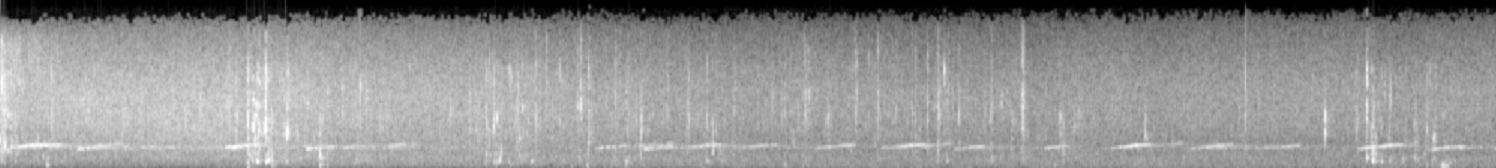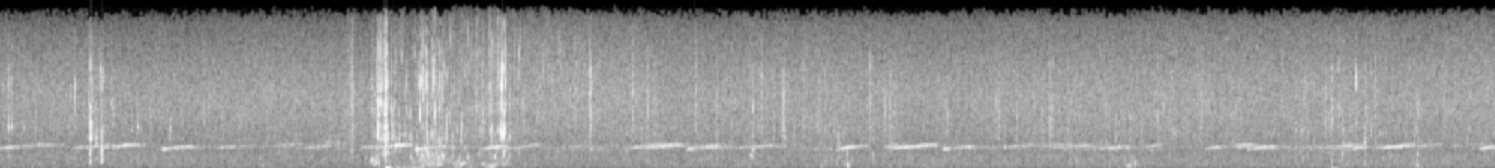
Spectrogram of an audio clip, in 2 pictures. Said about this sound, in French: La grenouille, elle chante pour attirer les femelles. Elle chante aussi pour marquer donc son territoire.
